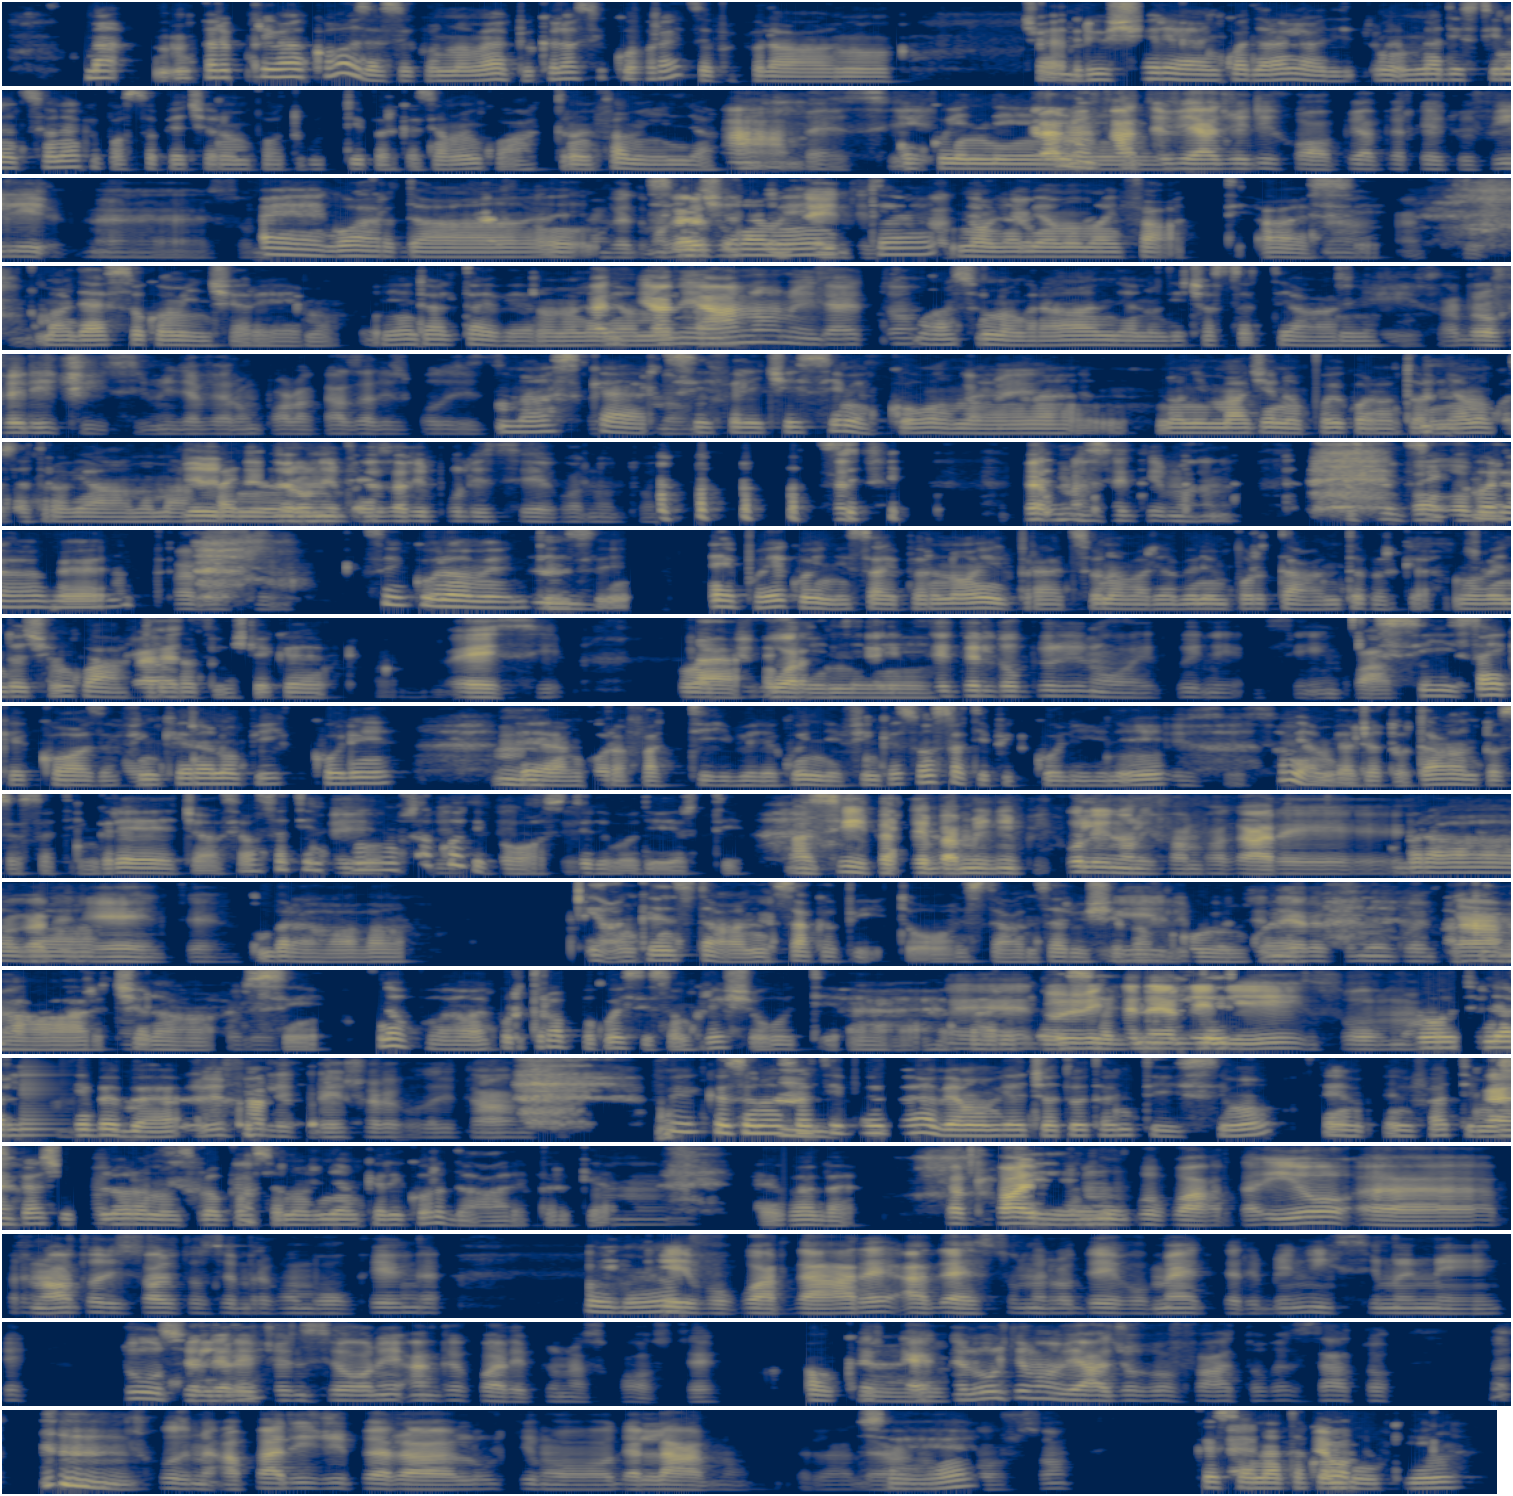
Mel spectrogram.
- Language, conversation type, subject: Italian, unstructured, Qual è la cosa più importante da considerare quando prenoti un viaggio?
- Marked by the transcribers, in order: other background noise; "proprio" said as "propio"; drawn out: "quindi"; tapping; drawn out: "guarda"; distorted speech; unintelligible speech; unintelligible speech; "Assolutamente" said as "solutamente"; laugh; laughing while speaking: "Sì"; laugh; chuckle; unintelligible speech; unintelligible speech; drawn out: "Brava"; unintelligible speech; chuckle; chuckle; throat clearing; other noise; chuckle; throat clearing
